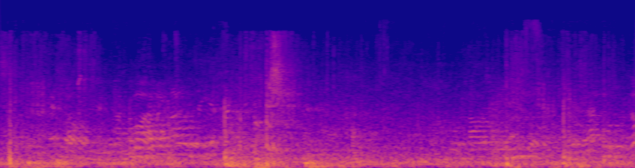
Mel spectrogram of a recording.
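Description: Boxing gloves thudding as punches land, with three or so sharp impacts standing out, one just after the start, one about three seconds in and one near the end, over indistinct voices calling out around the ring.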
